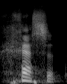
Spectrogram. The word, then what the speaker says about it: chesed: But it's the Hebrew word chesed. And no, I'm not spitting, but it's chesed. That's just how it's said in Hebrew.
